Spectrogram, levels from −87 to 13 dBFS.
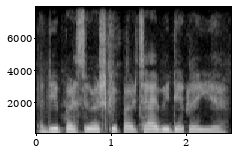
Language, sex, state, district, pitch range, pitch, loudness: Hindi, female, Arunachal Pradesh, Papum Pare, 180-190 Hz, 180 Hz, -14 LUFS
